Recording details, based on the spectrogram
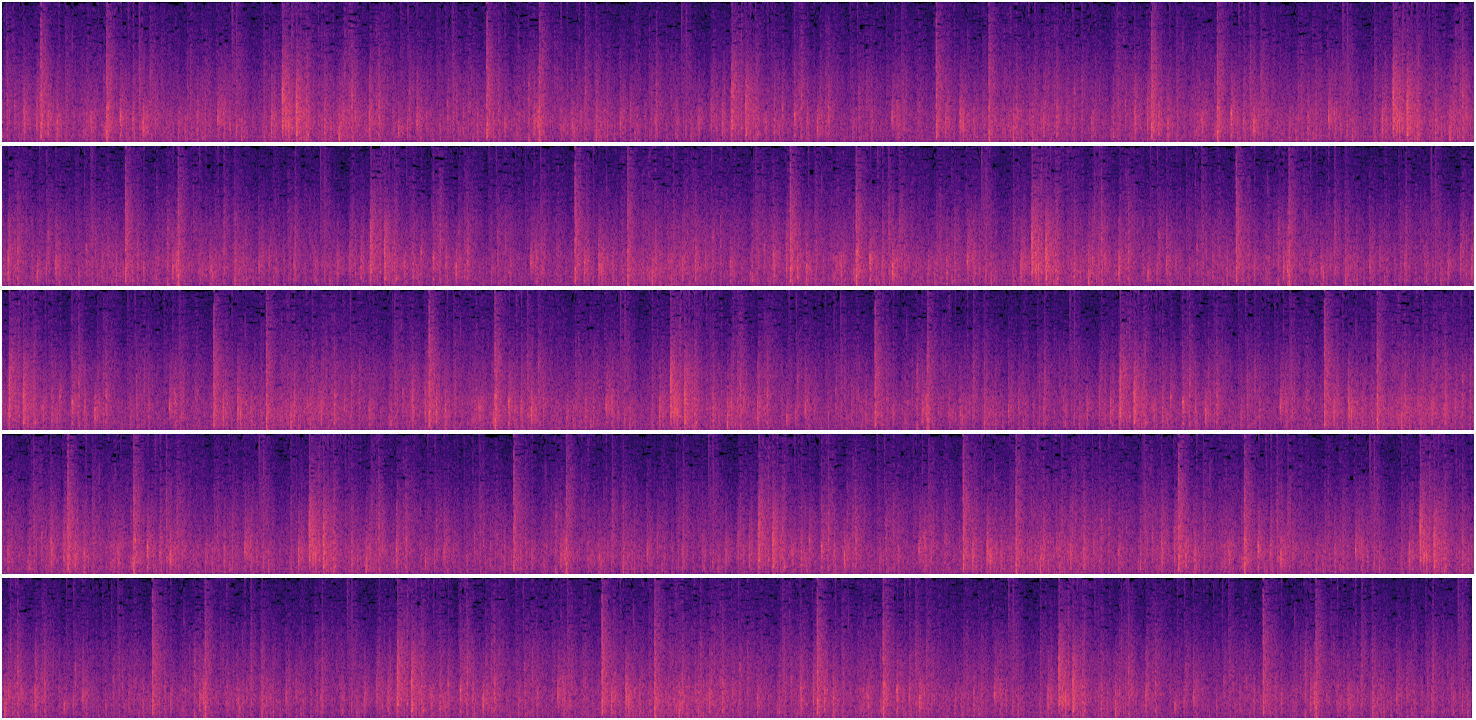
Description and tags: This really starts to sound not like rain at all. you here the sharp transients of the original file very prominent in here, but i like it anyway and think this sounds interesting. maybe with (a lot) imagination this could be rain hitting some hard ground like stone or plastic or something.
It´s basically a short loop of the original file with some effects and equing. You can loop this easily without having unwanted noise or anything if it might be too short.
